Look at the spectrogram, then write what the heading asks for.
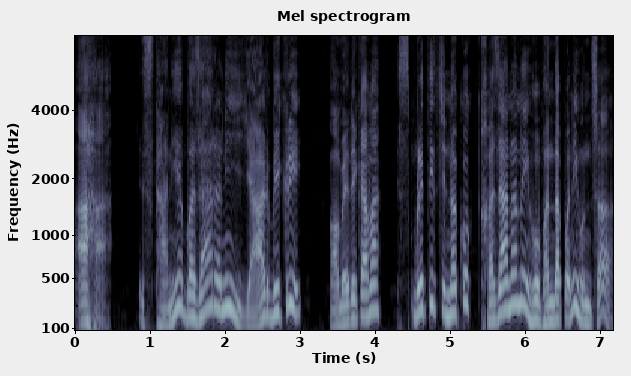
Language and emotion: Nepali, happy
